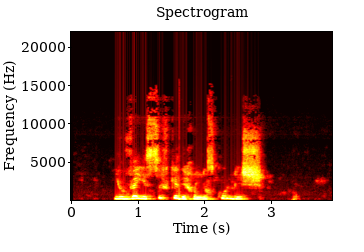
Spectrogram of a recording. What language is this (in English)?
Kabyle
